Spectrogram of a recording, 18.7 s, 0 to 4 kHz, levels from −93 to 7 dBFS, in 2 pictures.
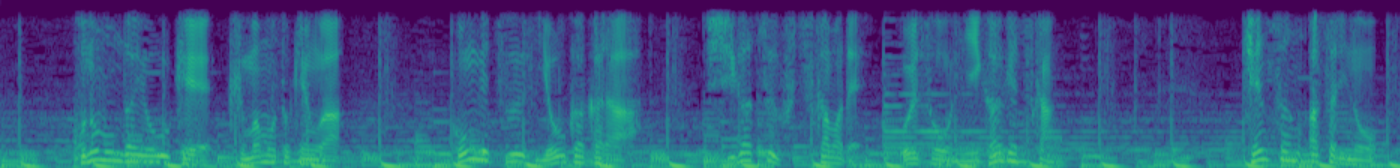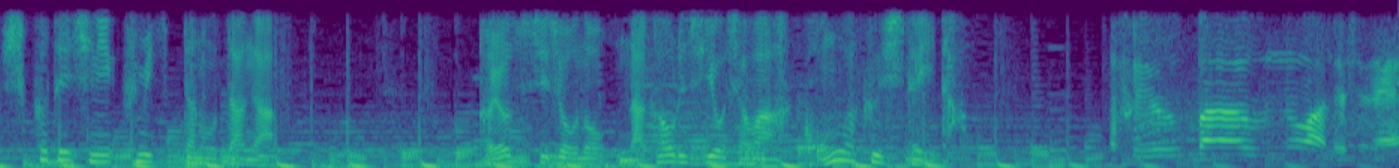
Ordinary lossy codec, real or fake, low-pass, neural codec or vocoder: none; real; 3.6 kHz; none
